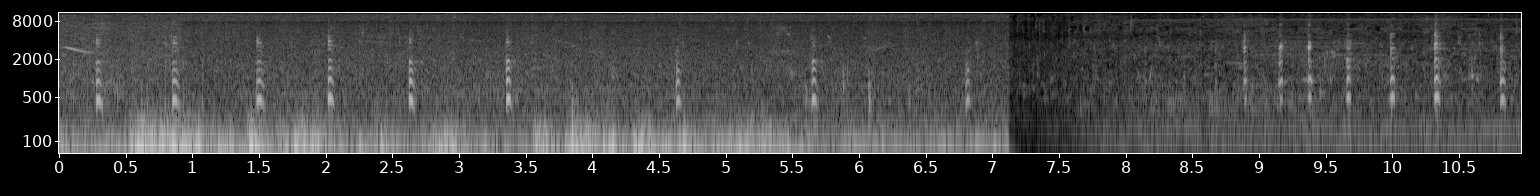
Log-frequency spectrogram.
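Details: Purple gallinule giving short harmonic clucking notes in an irregular series, with a deep rumbling background that drops away after seven seconds, when quieter, sharper clucks continue.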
